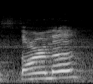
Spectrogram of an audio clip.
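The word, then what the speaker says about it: Tharma: in your highest self so Therma t-h-a-r-m-a rhymes with Karma you good karma for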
